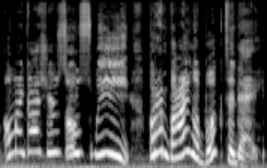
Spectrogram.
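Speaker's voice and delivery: high, sweet gushing thanks; gushing delight. Retold or imitated. Thanking the owner for being so sweet, gushing delight. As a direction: gush like he's the sweetest.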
